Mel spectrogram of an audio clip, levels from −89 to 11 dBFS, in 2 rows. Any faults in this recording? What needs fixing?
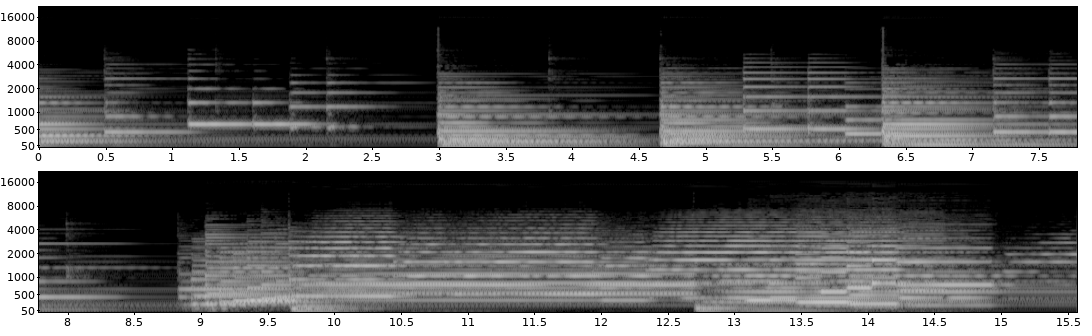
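The level pumps and thins by around 10 dB throughout. A noise suppressor applied to music or sounds, one designed for speech, is mistaking steady material for noise.

Sustained passages dip sharply at 0.79–1.13 s (about 10 dB), 2.33–2.99 s (about 18 dB), 4.23–4.67 s (about 17 dB), 8.15–8.86 s (about 18 dB) and 14.94 s to the end (about 14 dB). This is sound cut by the noise suppressor.

Bypass or disable speech-oriented noise suppression whenever the source is not speech.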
